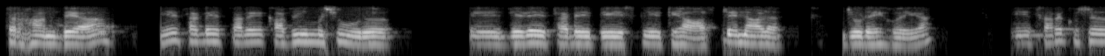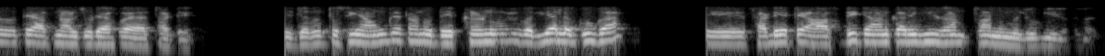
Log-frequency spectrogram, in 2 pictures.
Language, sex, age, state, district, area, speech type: Punjabi, male, 45-60, Punjab, Shaheed Bhagat Singh Nagar, urban, conversation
